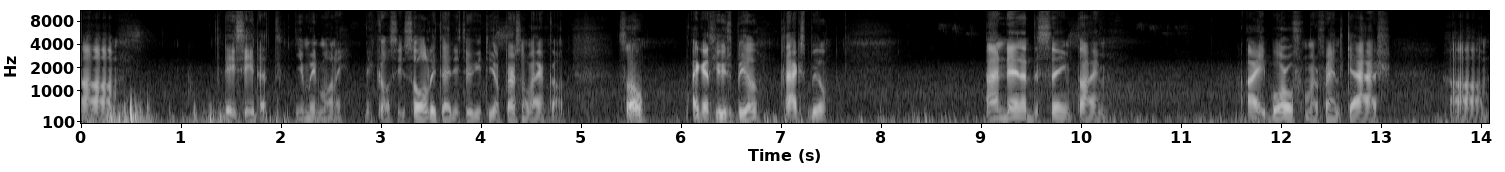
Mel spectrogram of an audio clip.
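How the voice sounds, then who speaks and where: With a Finnish accent, a man speaks at a moderate pace in a fairly low pitch with a bright, sharp tone. His intonation stays fairly even, broken by long, frequent pauses. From Finland. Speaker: online business creator. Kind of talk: casual vlog monologue. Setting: outdoors in public. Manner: hesitant, many fillers.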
